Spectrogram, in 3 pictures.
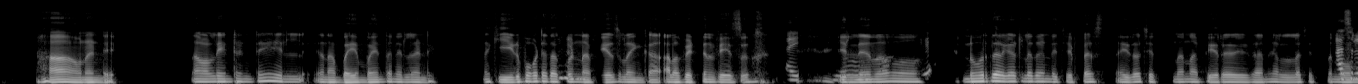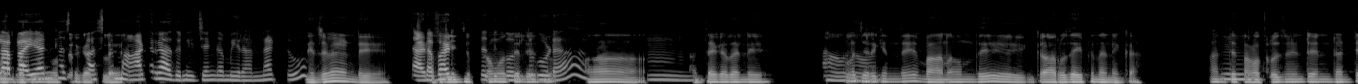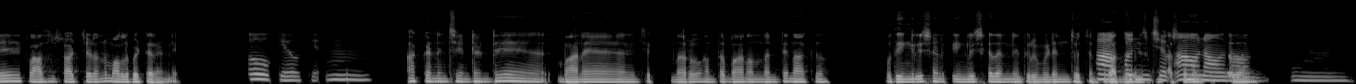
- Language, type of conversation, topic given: Telugu, podcast, పేదరికం లేదా ఇబ్బందిలో ఉన్నప్పుడు అనుకోని సహాయాన్ని మీరు ఎప్పుడైనా స్వీకరించారా?
- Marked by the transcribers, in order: chuckle; in English: "ఫేస్‌లో"; laughing while speaking: "అలా పెట్టాను ఫేసు"; in English: "ఫస్ట్"; tapping; in English: "స్టార్ట్"; drawn out: "బానే"; "ఇంగ్లీష్" said as "పింగ్లీష్"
